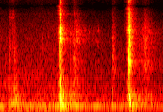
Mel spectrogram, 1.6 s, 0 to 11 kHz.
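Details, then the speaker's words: 2014 Toyota Camry driver's door swung open and closed: two sharp, loud snaps from the door check strap popping because its two mounting bolts on the door side have come loose. "yeah you can see it's really loud and it looks like it's coming from the door check strap here or the door check bar"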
